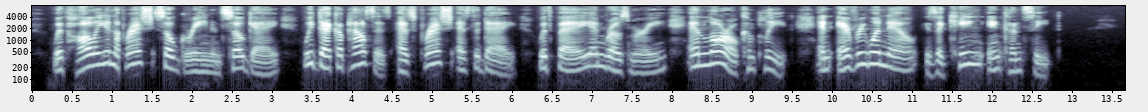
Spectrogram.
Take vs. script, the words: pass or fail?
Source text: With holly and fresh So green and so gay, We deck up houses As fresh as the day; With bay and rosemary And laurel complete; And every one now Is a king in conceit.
pass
